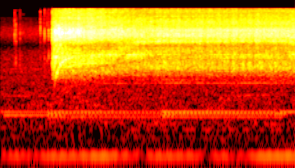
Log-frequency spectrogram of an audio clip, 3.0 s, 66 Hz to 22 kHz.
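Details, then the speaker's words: Tamiya Mini 4WD motor in an MS non-suspension chassis after a soapy-water break-in, not yet run on track: a click, then a high, steady, smooth whirr with no rasp. The motor pull and spin sound smoother and faster than before, so the break-in worked. "Ini benar-benar bekerja karena suara tarikan dinamo dan putaran segala macamnya itu terdengar lebih halus dan lebih kencang."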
